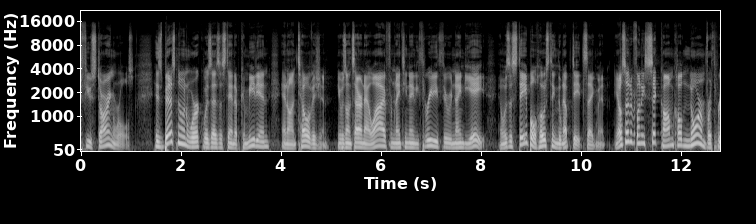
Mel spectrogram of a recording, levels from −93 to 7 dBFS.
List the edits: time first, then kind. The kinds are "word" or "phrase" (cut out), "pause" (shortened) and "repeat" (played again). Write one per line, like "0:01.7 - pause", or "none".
0:09.6 - word
0:10.5 - pause
0:11.0 - word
